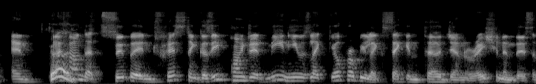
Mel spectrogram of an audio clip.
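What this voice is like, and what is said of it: British BBC English accent. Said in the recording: “Your accent put you 100 years ahead of everybody. Just the BBC English.”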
